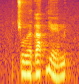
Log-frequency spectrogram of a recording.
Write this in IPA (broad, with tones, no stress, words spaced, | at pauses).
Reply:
cu˧ə̯ɗa˦˥t̚ je˧˥m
